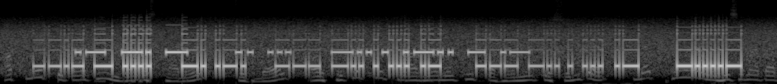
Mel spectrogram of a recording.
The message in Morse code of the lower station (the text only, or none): QTH NR ODESA ODESA -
